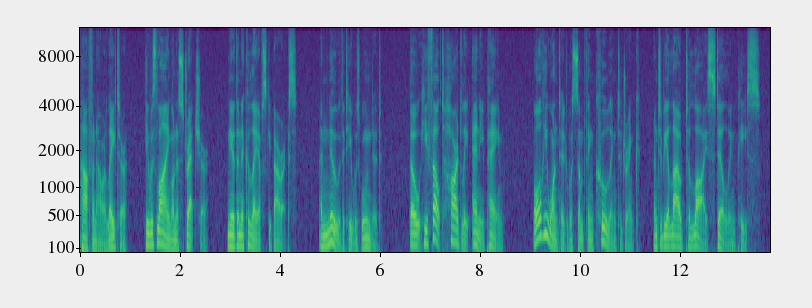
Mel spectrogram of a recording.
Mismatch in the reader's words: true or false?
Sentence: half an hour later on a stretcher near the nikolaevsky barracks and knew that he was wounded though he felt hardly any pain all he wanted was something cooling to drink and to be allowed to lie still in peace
true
